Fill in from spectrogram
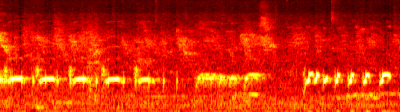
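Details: Local zebra dove singing actively, used as a lure to stir other doves: short runs of rapid staccato coos at medium pitch, three phrases in quick succession, faint overlapping bird chatter above.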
